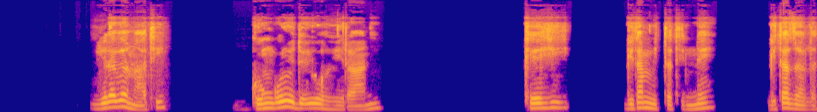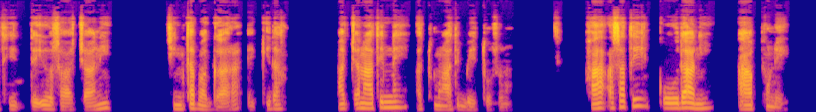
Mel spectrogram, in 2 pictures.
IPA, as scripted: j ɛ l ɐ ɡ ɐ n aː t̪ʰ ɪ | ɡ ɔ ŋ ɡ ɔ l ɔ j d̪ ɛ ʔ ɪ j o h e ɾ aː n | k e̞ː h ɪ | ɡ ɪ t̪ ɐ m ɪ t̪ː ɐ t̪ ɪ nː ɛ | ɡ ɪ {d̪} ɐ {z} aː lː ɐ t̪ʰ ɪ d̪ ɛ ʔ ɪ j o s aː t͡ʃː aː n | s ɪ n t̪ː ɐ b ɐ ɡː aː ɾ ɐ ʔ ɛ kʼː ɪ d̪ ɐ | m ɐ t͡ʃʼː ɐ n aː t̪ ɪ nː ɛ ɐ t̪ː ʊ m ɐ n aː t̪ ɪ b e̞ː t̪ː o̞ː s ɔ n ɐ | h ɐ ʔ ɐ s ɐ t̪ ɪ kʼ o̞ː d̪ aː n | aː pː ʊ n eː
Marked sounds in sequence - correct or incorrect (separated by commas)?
incorrect, correct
